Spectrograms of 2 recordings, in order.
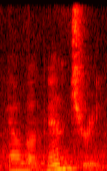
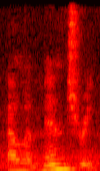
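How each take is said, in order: First: One syllable is dropped, giving four. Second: The same.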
